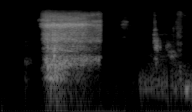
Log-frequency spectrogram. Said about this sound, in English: Yes, I had a sneeze, but it went away.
